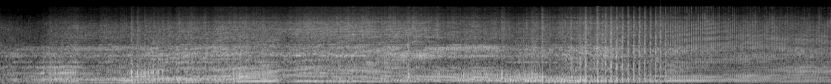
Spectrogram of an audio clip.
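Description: Vintage twin-shock motocross bike engine revving up and down as it races along the track, its pitch rising and falling with the throttle; it is loudest about six seconds in.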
